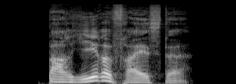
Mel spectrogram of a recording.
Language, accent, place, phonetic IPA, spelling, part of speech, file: German, Germany, Berlin, [baˈʁi̯eːʁəˌfʁaɪ̯stə], barrierefreiste, adjective, De-barrierefreiste.ogg
- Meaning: inflection of barrierefrei: 1. strong/mixed nominative/accusative feminine singular superlative degree 2. strong nominative/accusative plural superlative degree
